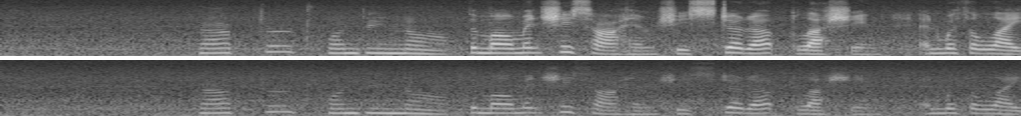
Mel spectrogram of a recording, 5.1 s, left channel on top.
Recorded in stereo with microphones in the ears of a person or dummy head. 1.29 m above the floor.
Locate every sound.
1.0 s a woman speaking: 80° left
2.3 s a woman speaking: 70° left (ahead or behind)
